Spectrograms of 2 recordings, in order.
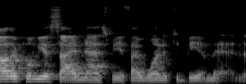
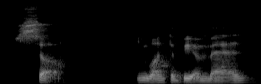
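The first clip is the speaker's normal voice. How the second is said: put-on strong old-country, off-the-boat Italian accent; 7 dB quieter than usual. Retelling what the father said on the back porch: imitating father's Italian accent. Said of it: "my father had this off-the-boat Italian accent".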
